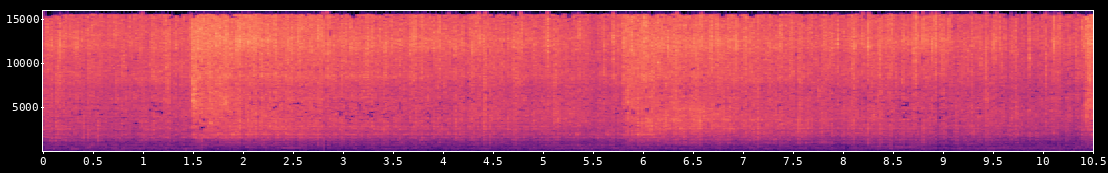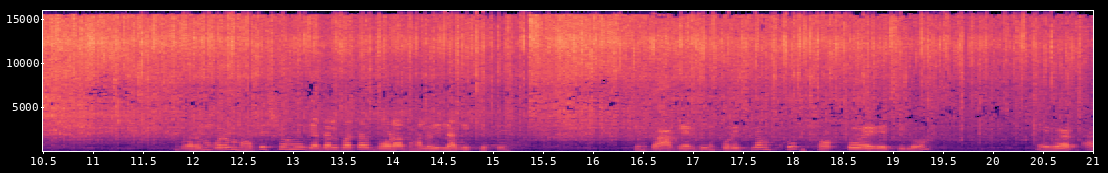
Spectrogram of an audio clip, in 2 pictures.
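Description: Hot oil sizzles in a wok as spice paste is dropped in.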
